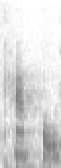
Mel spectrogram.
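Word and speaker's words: Capão: m is the Capal M no which is pronounced Capal c a p o c a p a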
